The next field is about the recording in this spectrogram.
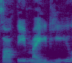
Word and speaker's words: Safi Maiti: It is pronounced Safi Maiti, like the word mighty.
